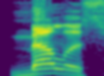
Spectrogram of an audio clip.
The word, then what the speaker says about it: Meles: M-E-L-E. Am I pronouncing your family name correctly? – Yeah. – Okay, good. – Yeah. – Mellis Family. M-E-L-E-S.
